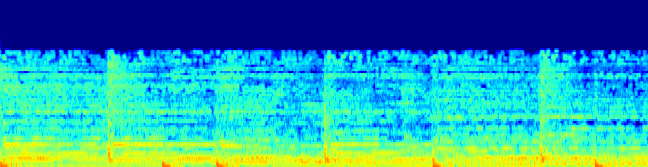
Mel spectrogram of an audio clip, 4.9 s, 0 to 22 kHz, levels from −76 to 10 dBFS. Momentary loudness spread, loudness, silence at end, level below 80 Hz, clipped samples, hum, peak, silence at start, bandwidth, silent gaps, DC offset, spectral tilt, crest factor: 3 LU; -18 LUFS; 0 s; -24 dBFS; under 0.1%; none; -4 dBFS; 0 s; 6.6 kHz; none; under 0.1%; -5.5 dB/octave; 14 dB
